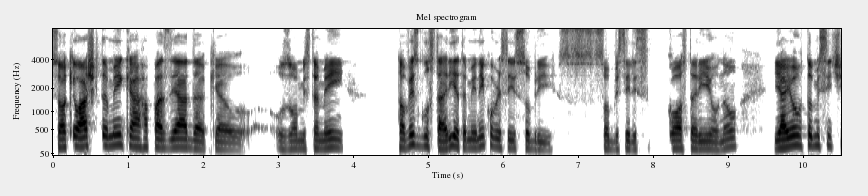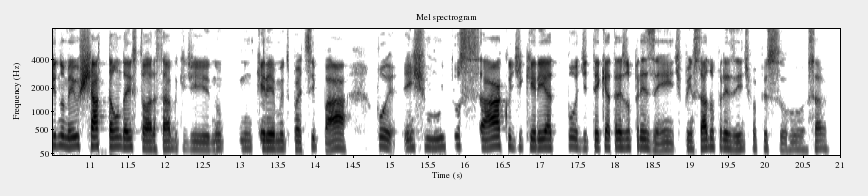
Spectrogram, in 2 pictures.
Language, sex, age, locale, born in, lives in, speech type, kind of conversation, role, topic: Portuguese, male, 30-34, pt-BR, Brazil, Germany, conversation, advice, user, Como posso relaxar sem sentir que preciso ser produtivo?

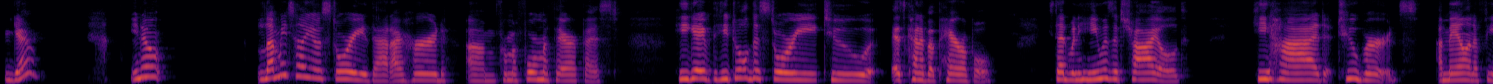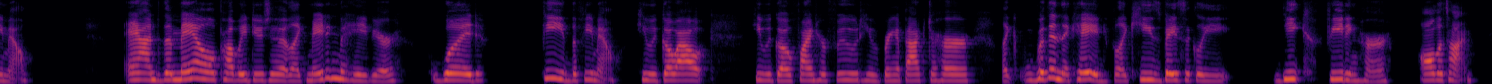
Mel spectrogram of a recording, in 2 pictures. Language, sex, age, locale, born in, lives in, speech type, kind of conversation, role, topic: English, female, 25-29, en-US, United States, United States, conversation, advice, advisor, How can I say no to extra commitments?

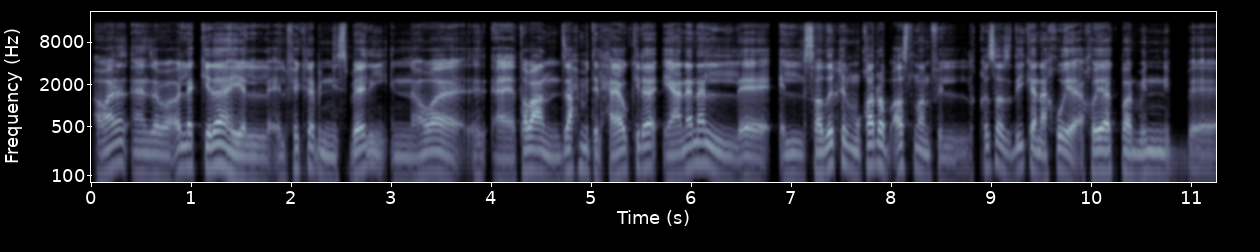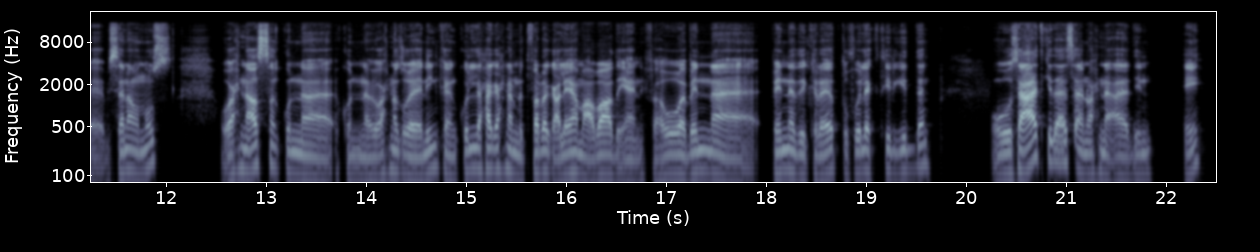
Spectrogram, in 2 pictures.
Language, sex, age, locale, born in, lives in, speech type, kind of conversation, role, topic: Arabic, male, 30-34, ar-EG, Egypt, Egypt, conversation, podcast, guest, ليه بترجع تسمع أغاني طفولتك من وقت للتاني؟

